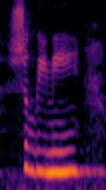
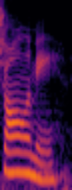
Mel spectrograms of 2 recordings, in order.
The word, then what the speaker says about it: Shalini: many of our professors her name is not Shalini or Shalini its Shalini it rhymes the colony our law school days are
